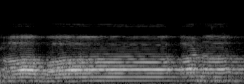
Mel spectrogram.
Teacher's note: یہ مد اصلی بن گیا اور اس کے آگے آ گیا حمزہ، تو مد زیادہ ہو گئی. تو اب یہ بڑی مد پڑ گئی.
